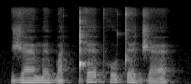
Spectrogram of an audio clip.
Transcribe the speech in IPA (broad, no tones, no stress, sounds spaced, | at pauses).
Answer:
ʒ æ m ɛ b a ǃʰ ɛ pʰ o t ɛ d͡ʒ æ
